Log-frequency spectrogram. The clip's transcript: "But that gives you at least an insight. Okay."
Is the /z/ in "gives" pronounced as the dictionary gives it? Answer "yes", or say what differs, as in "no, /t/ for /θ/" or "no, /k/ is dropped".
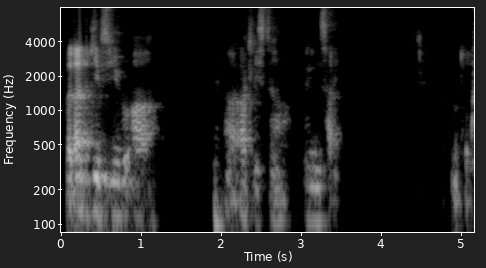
yes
